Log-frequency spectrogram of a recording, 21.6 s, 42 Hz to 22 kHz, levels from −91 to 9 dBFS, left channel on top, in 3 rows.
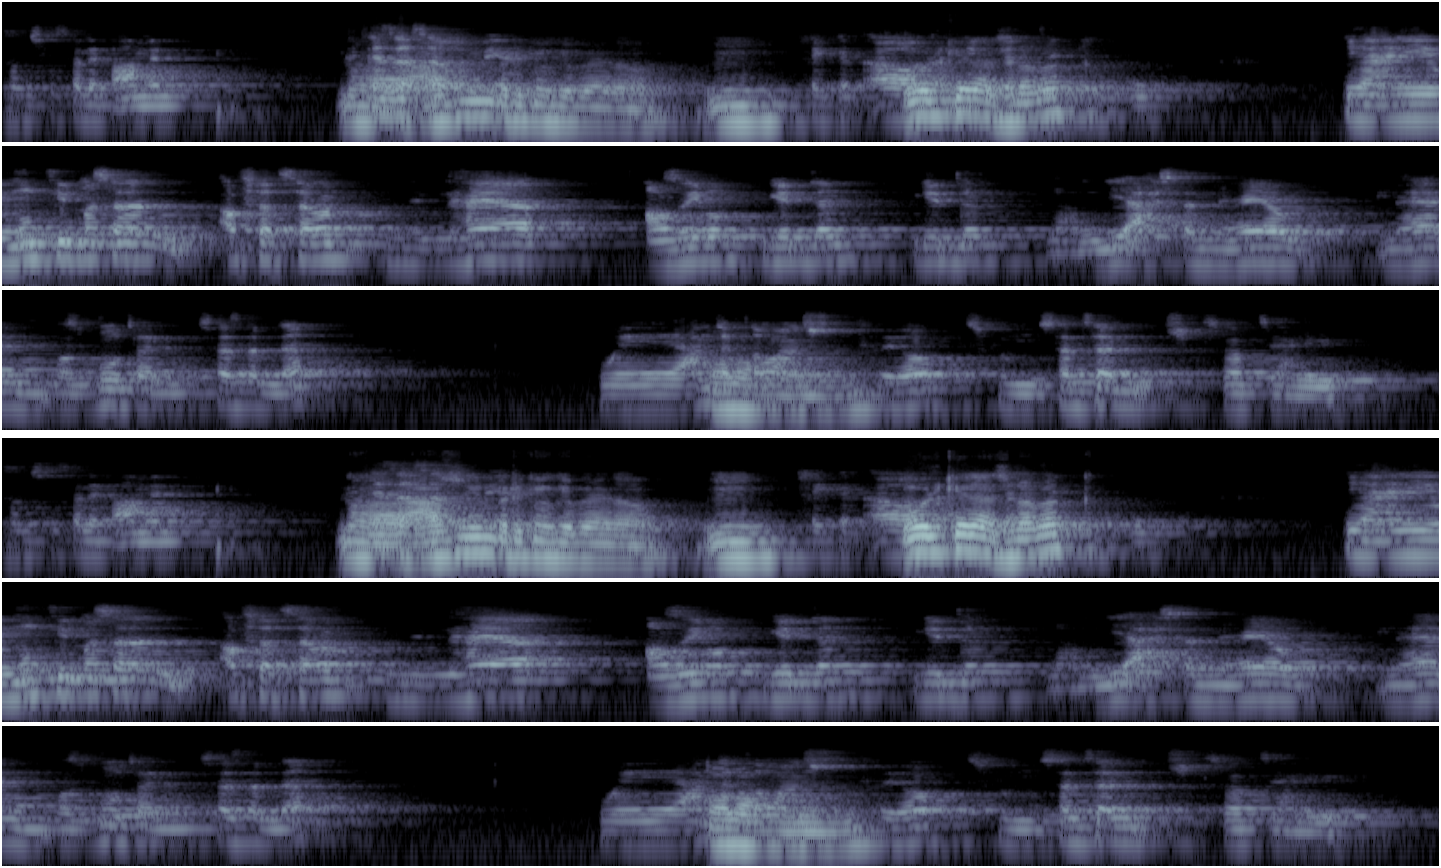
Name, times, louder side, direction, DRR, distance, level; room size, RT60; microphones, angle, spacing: voice 1, 0.0-0.9 1.7-2.7 4.3-5.1 5.4-5.7 6.7-9.9 10.4-11.4 11.7-12.2 12.4-13.8 14.1-15.9 17.4-21.0, left 3 dB, 75° left, 1.1 m, -37 dB
voice 2, 1.7-3.9 4.5-5.3 17.9-18.7, right 4 dB, 70° right, 0.5 m, -30 dB
11.0 x 6.3 x 3.0 m
head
